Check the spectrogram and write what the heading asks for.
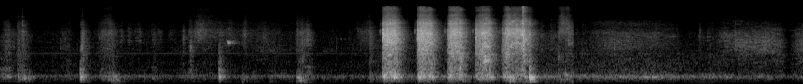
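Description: A hand tool rasping in a quick run of about six strokes midway, with lighter scrapes and clicks before and after and a faint steady hum underneath.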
